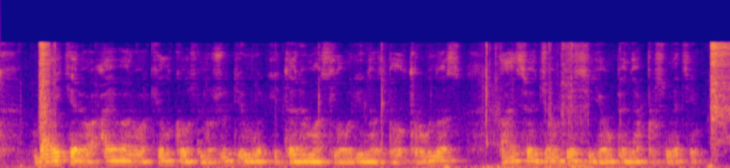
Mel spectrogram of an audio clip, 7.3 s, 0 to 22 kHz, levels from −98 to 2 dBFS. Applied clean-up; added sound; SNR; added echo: none; Camera; 10 dB; reverberation time 0.4 s.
